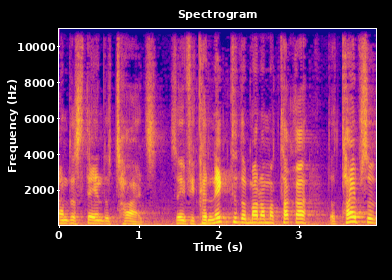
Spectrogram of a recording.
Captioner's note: foreign Language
